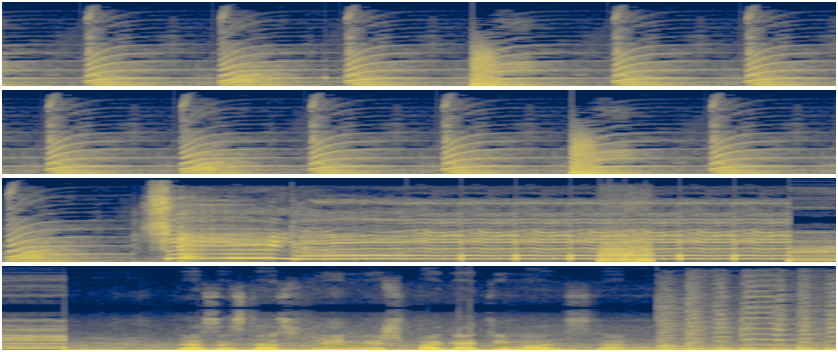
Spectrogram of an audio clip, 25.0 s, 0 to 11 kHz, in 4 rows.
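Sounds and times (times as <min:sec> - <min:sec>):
looped plucked guitar-like note: 0:17.0 - 0:17.4.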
